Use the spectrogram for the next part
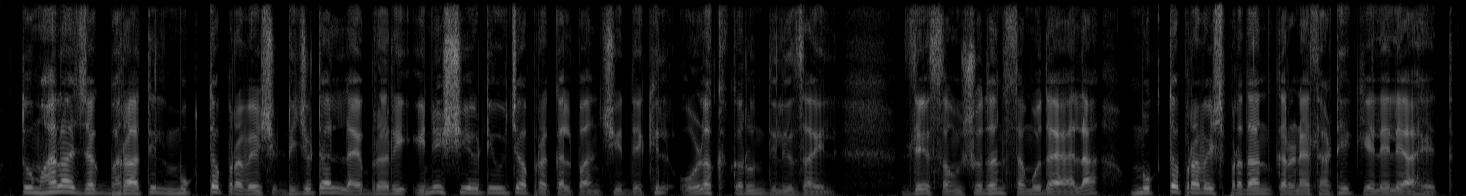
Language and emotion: Marathi, neutral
